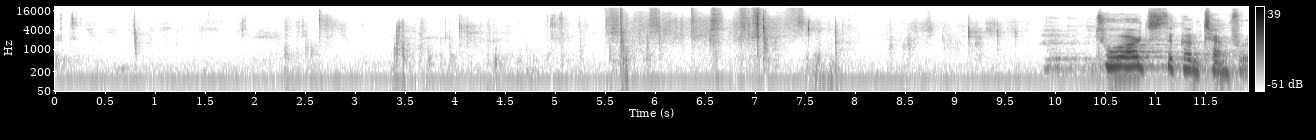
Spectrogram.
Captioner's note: paper rustling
